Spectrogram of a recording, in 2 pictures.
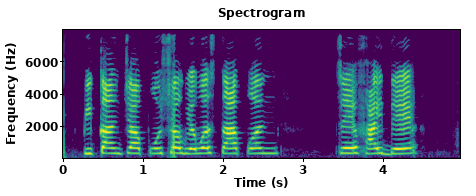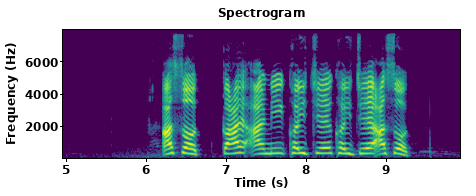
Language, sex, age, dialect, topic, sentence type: Marathi, male, 18-24, Southern Konkan, agriculture, question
